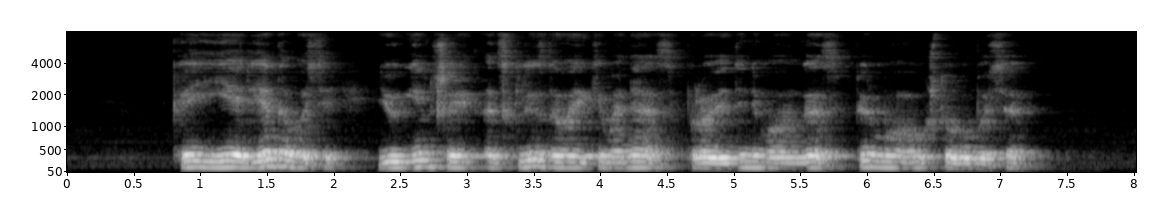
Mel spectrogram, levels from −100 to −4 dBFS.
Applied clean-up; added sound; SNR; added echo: none; none; none; reverberation time 0.5 s.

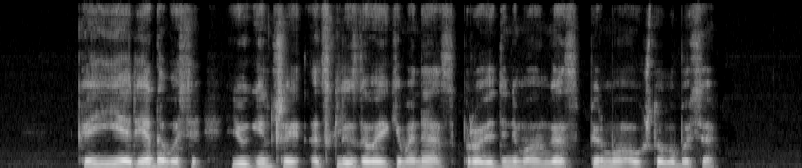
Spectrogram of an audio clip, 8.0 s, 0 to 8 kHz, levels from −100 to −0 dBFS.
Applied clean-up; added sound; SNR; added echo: none; none; none; none.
